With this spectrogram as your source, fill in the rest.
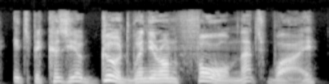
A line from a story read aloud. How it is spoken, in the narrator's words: said Harry irritably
